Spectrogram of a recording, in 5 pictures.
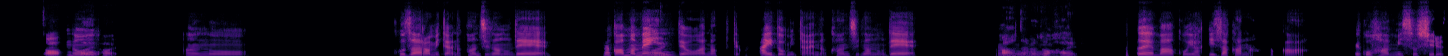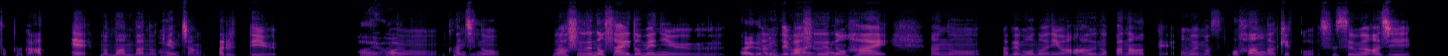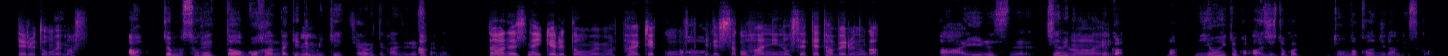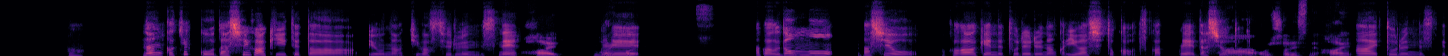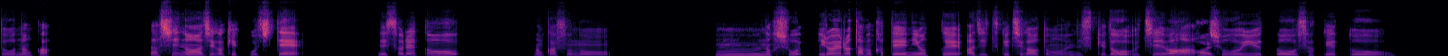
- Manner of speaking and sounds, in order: other noise; other background noise
- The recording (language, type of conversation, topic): Japanese, podcast, おばあちゃんのレシピにはどんな思い出がありますか？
